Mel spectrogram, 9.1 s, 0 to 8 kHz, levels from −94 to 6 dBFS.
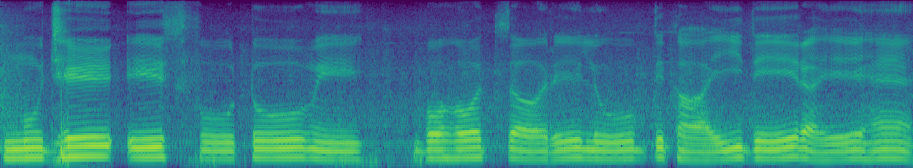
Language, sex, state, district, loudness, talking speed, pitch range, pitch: Hindi, male, Madhya Pradesh, Katni, -17 LUFS, 70 wpm, 110-125 Hz, 115 Hz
